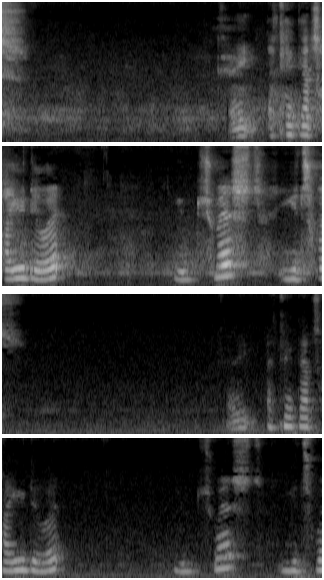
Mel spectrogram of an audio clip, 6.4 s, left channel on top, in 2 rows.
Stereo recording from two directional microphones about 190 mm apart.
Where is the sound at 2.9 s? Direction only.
15° left (ahead or behind).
